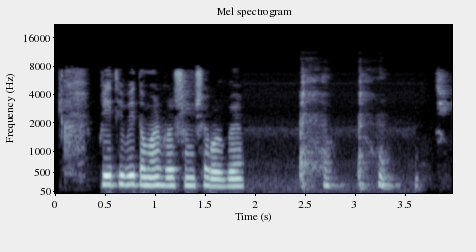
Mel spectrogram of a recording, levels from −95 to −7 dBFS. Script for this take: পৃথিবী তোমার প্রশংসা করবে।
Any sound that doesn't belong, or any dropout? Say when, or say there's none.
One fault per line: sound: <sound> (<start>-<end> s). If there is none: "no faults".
sound: cough (2.4-3.5 s)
